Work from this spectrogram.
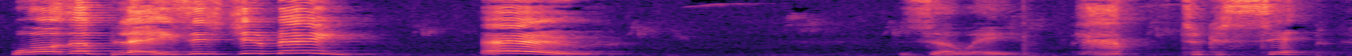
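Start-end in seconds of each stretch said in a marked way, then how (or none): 0.0-3.0 high, loud indignant splutter; outraged landlord. A narrator's reading. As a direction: bluster with outrage.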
